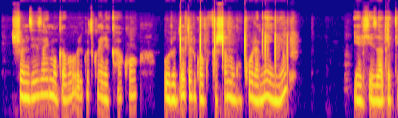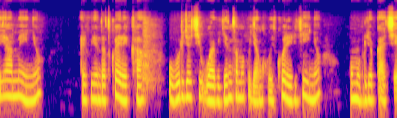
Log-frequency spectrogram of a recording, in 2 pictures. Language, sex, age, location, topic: Kinyarwanda, female, 36-49, Kigali, health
